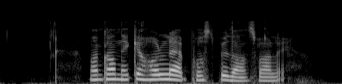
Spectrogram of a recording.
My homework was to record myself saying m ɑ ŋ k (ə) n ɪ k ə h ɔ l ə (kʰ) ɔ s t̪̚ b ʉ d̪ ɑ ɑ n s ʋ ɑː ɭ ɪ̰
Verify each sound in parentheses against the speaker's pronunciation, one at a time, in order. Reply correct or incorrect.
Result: incorrect, incorrect

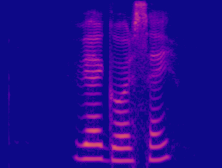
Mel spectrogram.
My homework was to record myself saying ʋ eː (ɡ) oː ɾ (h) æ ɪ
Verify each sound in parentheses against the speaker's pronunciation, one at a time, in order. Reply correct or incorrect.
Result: correct, incorrect

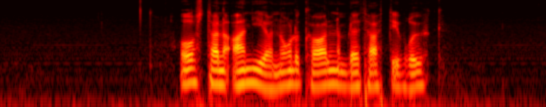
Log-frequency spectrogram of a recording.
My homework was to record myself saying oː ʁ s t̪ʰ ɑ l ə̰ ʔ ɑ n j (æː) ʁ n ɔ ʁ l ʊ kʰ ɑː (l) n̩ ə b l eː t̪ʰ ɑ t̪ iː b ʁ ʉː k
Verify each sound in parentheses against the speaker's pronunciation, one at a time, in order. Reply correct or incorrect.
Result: incorrect, correct

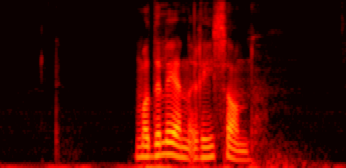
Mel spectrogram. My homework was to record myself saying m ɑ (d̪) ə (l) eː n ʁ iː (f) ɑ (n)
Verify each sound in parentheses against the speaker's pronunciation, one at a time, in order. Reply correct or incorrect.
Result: correct, correct, incorrect, correct

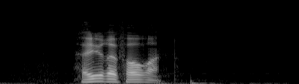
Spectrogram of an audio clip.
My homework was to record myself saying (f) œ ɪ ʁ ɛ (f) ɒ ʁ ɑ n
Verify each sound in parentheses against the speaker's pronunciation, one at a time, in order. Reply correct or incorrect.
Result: incorrect, correct

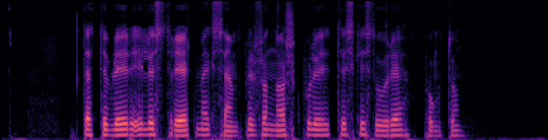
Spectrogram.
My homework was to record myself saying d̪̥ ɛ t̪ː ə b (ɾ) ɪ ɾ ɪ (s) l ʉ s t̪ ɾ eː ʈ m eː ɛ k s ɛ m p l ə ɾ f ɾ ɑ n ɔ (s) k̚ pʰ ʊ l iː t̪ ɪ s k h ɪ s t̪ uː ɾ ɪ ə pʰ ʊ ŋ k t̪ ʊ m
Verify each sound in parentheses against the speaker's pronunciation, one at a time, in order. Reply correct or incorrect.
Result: incorrect, incorrect, incorrect

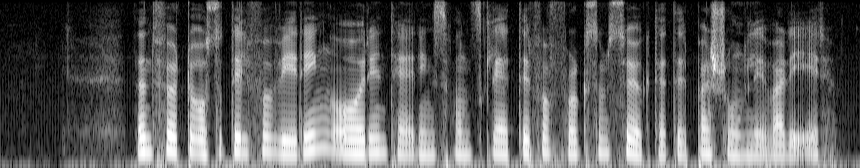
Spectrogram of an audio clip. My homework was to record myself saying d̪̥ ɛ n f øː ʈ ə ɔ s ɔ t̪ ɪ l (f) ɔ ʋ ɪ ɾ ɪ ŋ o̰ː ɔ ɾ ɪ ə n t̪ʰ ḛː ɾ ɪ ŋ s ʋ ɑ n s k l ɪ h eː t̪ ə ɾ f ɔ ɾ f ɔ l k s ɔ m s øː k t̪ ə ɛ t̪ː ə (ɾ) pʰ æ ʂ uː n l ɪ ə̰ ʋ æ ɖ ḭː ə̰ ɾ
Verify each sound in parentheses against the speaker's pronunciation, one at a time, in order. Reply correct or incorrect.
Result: correct, correct

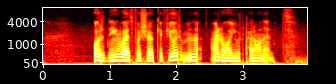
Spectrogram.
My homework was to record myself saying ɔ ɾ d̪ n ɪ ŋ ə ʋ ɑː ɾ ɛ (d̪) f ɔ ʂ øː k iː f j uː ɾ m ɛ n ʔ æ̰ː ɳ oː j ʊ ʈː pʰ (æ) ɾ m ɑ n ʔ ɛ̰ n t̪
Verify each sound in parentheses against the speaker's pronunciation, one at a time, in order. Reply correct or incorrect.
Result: incorrect, correct

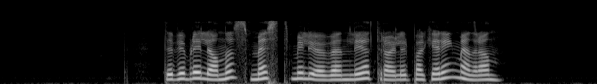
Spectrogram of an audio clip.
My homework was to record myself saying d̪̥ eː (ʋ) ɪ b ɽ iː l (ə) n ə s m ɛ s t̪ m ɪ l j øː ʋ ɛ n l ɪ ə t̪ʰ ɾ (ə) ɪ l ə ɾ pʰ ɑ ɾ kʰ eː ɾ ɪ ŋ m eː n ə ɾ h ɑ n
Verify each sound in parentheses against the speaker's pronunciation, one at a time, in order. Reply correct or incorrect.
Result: correct, incorrect, incorrect

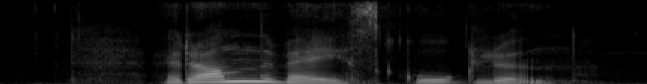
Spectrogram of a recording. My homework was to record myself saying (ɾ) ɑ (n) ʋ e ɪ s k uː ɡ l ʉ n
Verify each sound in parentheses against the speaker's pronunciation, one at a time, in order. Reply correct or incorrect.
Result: correct, correct

